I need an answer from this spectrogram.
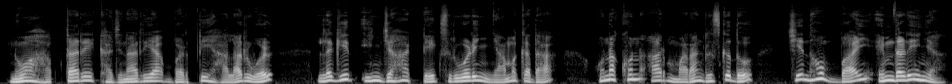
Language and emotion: Santali, happy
